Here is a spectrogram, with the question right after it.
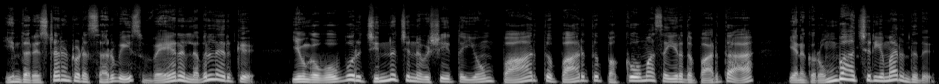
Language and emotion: Tamil, surprised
